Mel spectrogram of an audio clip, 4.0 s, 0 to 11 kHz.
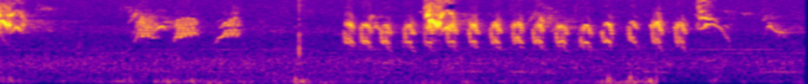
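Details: A Northern mockingbird at a park in Folsom, California, dated March 21, 2044, mimics other birds' songs with varied borrowed phrases, then a fast run of about a dozen sharp, even chips over low rumbles of wind or traffic.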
